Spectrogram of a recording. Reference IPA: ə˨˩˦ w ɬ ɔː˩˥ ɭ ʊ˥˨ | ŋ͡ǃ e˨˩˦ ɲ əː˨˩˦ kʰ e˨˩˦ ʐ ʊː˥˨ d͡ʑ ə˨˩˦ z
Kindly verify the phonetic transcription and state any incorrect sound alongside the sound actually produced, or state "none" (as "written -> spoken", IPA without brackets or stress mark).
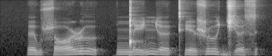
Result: none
